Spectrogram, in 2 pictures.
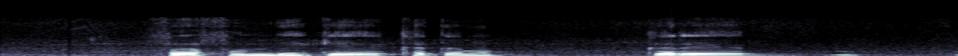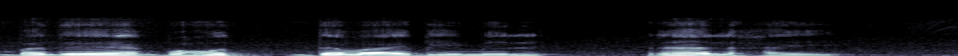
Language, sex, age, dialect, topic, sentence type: Bhojpuri, male, 18-24, Western, agriculture, statement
